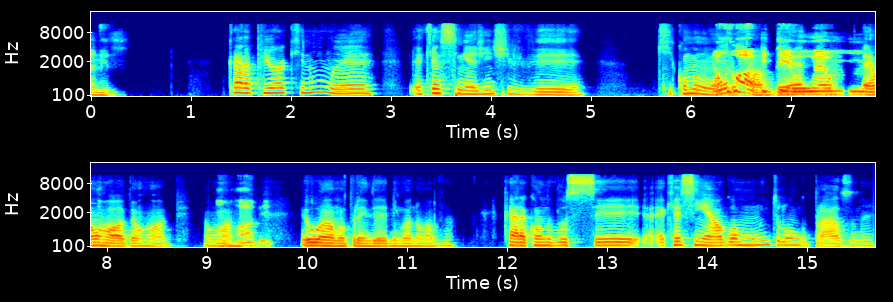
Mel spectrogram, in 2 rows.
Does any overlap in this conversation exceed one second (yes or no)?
yes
